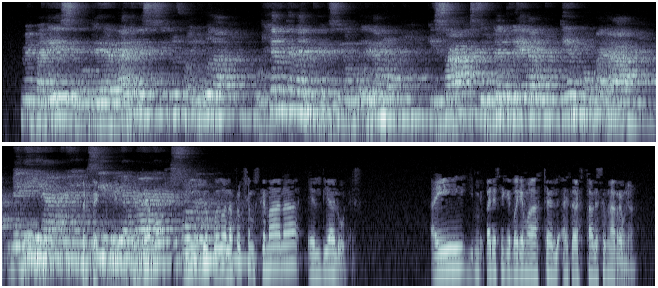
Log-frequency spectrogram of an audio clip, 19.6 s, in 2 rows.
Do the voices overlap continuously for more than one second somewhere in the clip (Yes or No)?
Yes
